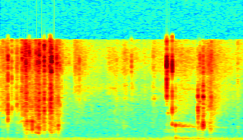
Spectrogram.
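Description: Faint crunching and scraping of dry leaves and gravel as a hand picks a small piece of petrified wood up off the ground, in short scratchy bits during the first half-second and once more shortly before the end.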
